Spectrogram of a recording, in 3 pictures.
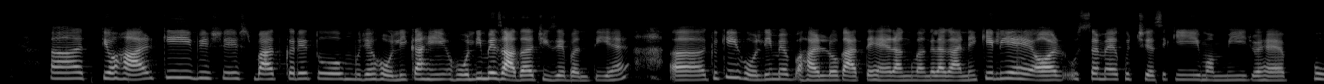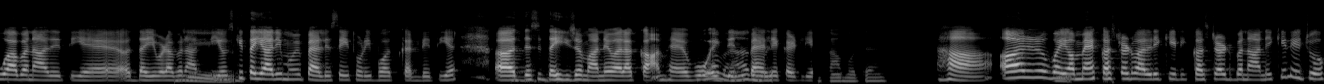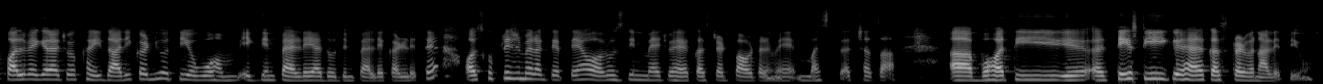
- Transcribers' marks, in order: in English: "टेस्टी"
- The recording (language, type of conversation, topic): Hindi, podcast, आप किसी त्योहार पर घर में मेहमानों के लिए खाने-पीने की व्यवस्था कैसे संभालते हैं?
